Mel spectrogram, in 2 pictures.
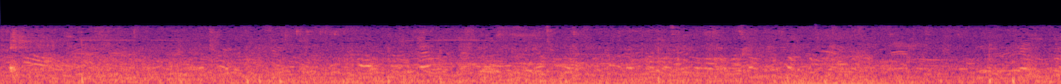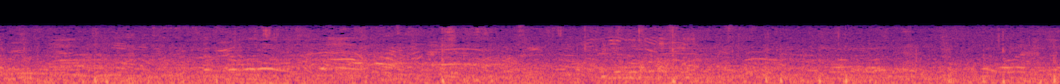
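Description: A crowd of children and adults chatter and call out at a distance outdoors.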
